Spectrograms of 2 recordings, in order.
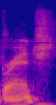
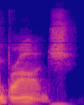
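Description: First: It is said in a Victorian accent. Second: It is said in an Adelaide accent. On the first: This is how people from Victoria say it. "You don't say branch" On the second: This is how locals here say it. "they say branch"

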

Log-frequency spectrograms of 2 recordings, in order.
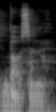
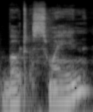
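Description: First: The word is pronounced differently from its spelling. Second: The word is pronounced just as it is spelled. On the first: The speaker calls it right. "if you pronounce it the right way, it's Boatswain" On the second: The speaker calls it wrong. "which I incorrectly called Boatswain, which is how it's written"

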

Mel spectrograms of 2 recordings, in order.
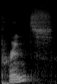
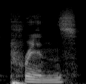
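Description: First: The name ends with an s sound. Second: The name ends with a z sound. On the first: The speaker calls it wrong. "a lot of people, you know, always pronounce it Prince" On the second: The speaker calls it right. "I think it's Prinze. You have to pronounce the Z"

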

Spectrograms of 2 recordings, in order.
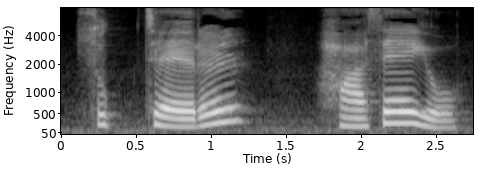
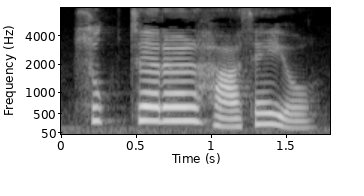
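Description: First: It is spoken at a slower dictation pace. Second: It is spoken at a faster pace.

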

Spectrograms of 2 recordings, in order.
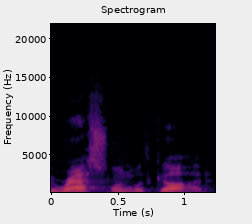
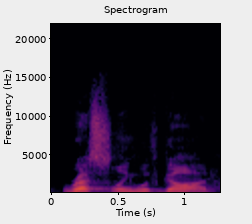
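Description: First: The word wrestling has a colloquial regional pronunciation. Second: The word wrestling has its standard pronunciation.

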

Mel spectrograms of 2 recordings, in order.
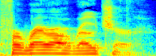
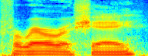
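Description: First: The name is said in an anglicized British way. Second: The name is said close to its original form.

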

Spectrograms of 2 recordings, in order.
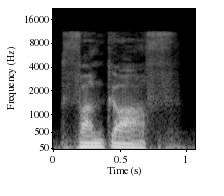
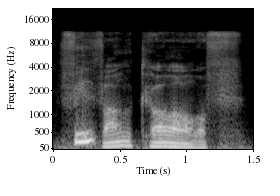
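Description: First: The words are said at a fast pace. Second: The words are said at a normal pace.

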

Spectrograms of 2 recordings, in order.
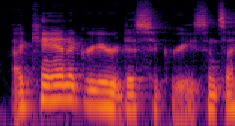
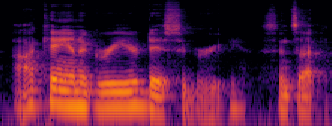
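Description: First: It is said in the speaker's normal accent. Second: It is said in a put-on Southern accent. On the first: "No, I'm not going to do it" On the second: "I'll do it. It's fun"

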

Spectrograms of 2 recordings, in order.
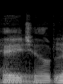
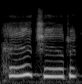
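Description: First: The voice is low and deep. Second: The voice is high and light. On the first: How he might secretly have sounded. "But I bet he did deep voice" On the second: How he is usually imagined to sound. "Always picture him being like"

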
